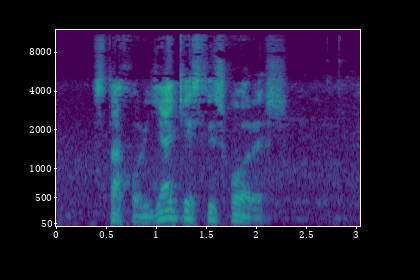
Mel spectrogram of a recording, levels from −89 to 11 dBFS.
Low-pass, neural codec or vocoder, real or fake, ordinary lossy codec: 10.8 kHz; none; real; MP3, 96 kbps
